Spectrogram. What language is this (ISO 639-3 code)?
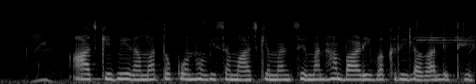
hne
